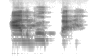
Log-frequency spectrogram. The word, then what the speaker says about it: Adbhuta: Adbhuta, and it's spelled A-D, like ad, like advertising, and then Bhuta, B-H-U-T-A, and it means wonder, and it's connected to the element of air, right?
